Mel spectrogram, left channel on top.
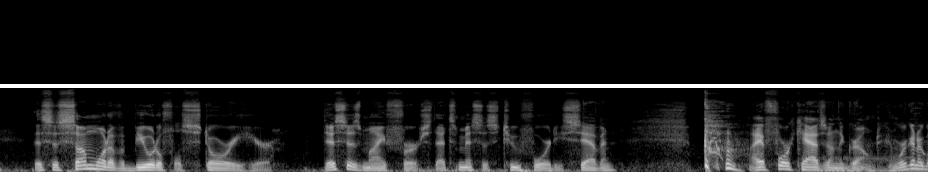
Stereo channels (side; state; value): left; silent; digital silence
